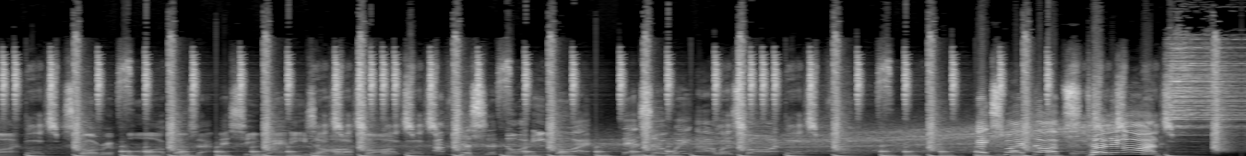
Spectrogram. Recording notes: live recording, Music Box 4th Oct (last set of the night)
